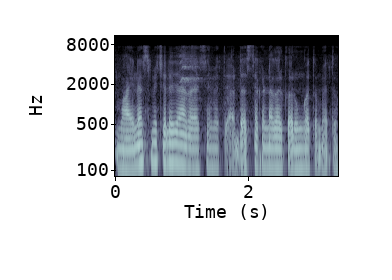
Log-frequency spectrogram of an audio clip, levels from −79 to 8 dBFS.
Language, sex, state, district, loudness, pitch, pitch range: Hindi, male, Chhattisgarh, Jashpur, -18 LUFS, 105 Hz, 105-120 Hz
